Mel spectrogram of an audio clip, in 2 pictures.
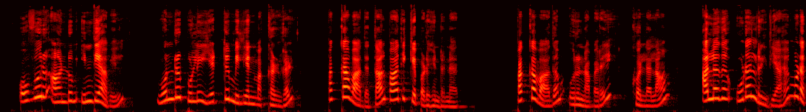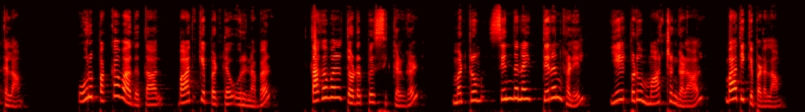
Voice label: TAMIL

